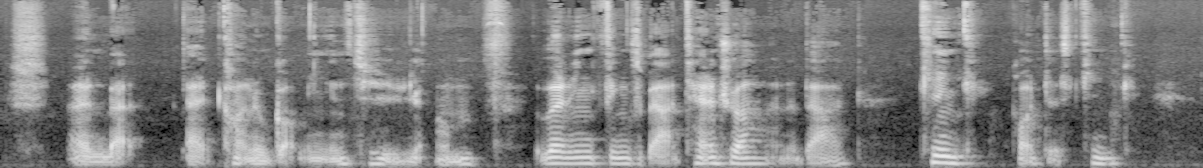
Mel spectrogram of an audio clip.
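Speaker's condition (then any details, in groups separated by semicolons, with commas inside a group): Spastic quadriplegic cerebral palsy; all four limbs affected, purely physical, no intellectual component, motorized wheelchair as main mobility aid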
